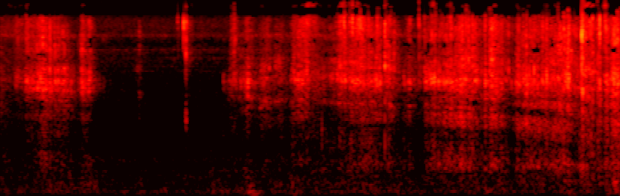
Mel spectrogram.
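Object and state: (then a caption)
Silicone scrubber pad. Long nails scratch and rub across a small, flexible, round blue silicone scrubber pad with a bristle texture. The result is a quiet, continuous, bright scratchy rasp with crinkling, tearing-like texture that swells and fades slightly as the strokes continue.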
